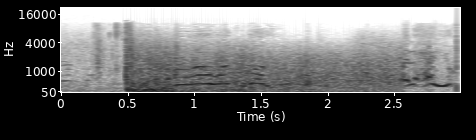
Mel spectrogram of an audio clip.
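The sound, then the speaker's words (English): Artillery shells exploding in a residential neighborhood of Homs, Syria: one sudden heavy blast gives way to a loud, sustained roar and rumble, with voices faintly audible beneath. “The shells blasting into a residential neighborhood. The regime's attacks relentless in an area of Homs where thousands of civilians are trapped.”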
